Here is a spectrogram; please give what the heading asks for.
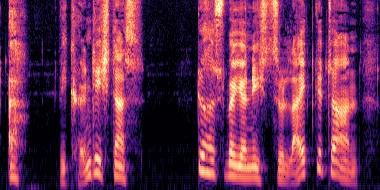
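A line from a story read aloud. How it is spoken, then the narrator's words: Young man calling out. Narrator (German): rief der Jüngling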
